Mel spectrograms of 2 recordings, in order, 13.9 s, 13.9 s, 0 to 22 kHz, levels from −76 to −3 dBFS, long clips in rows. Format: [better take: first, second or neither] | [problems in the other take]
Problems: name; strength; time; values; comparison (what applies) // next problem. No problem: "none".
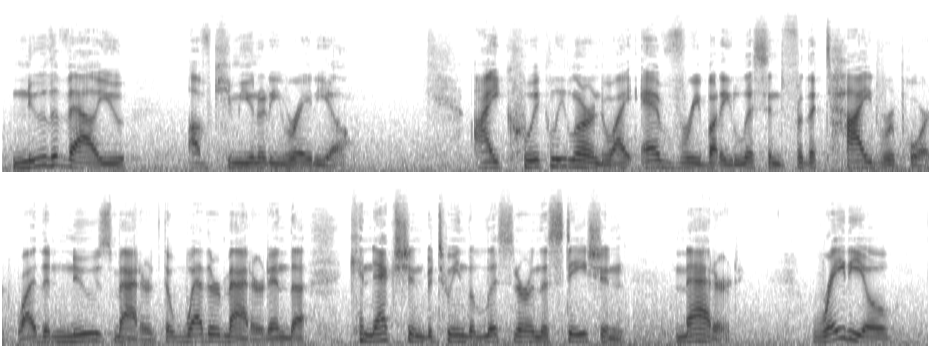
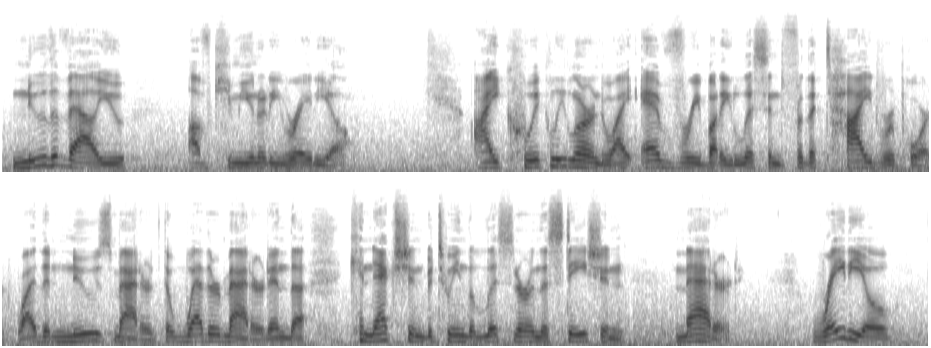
neither | wind noise on the microphone; occasional gusts; 20 dB below the speech; the same in both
